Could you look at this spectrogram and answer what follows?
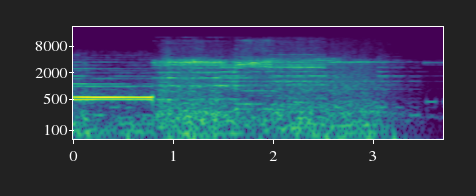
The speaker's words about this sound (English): why honking on the streets of the Bangladeshi capital could soon be a thing of the past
